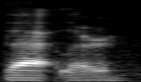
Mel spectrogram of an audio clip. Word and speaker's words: Battler: so far that was my given name is made up of the characters for fight and person it's pronounced battler but all together and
